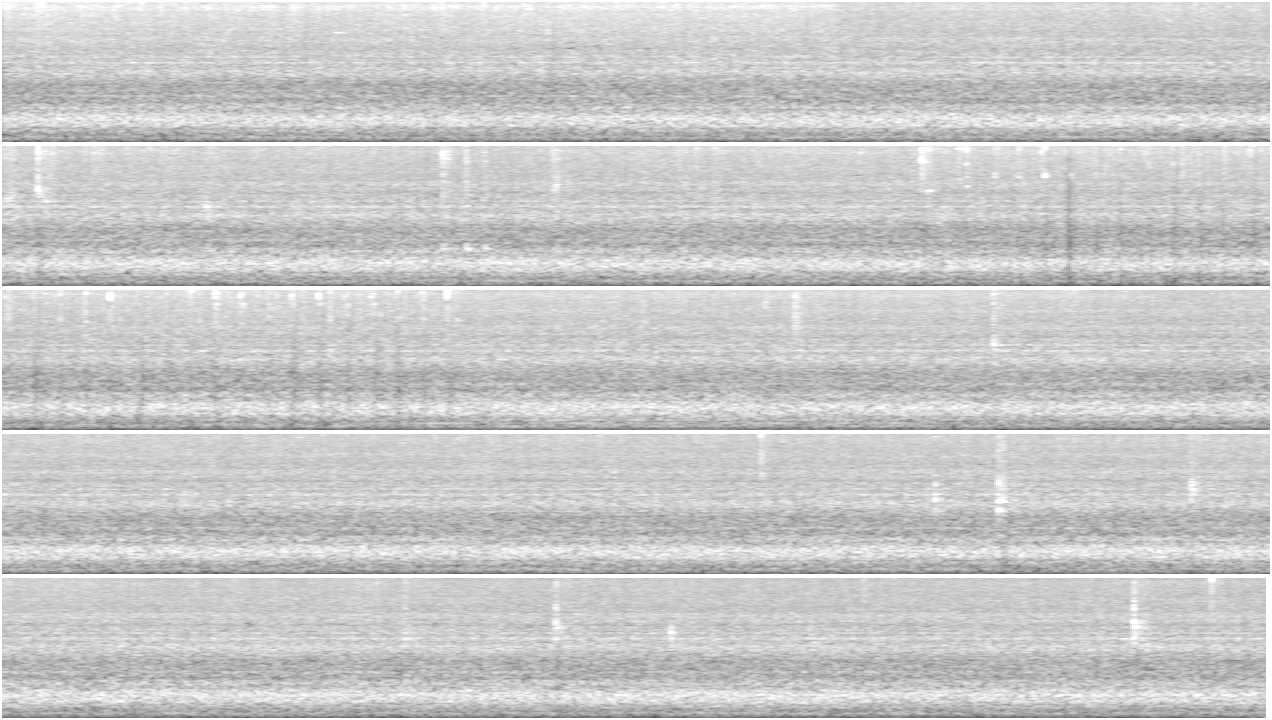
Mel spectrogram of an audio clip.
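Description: Steady whirring drone with faint clicks and sizzles from a wok of tomato sauce and egg cooking over a gas burner.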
